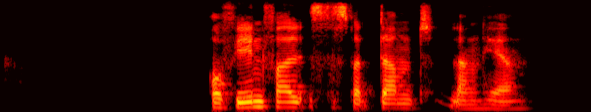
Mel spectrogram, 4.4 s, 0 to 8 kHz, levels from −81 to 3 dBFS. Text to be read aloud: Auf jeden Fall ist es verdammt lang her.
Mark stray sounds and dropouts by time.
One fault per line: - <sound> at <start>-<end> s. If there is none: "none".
none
